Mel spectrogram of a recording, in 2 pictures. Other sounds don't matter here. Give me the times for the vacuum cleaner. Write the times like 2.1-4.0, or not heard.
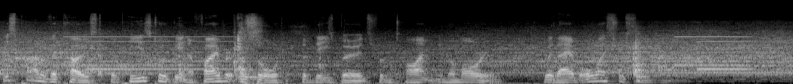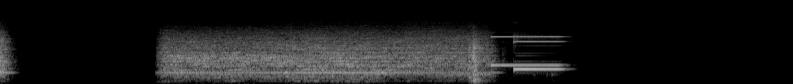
0.0-8.1, 9.4-12.9.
